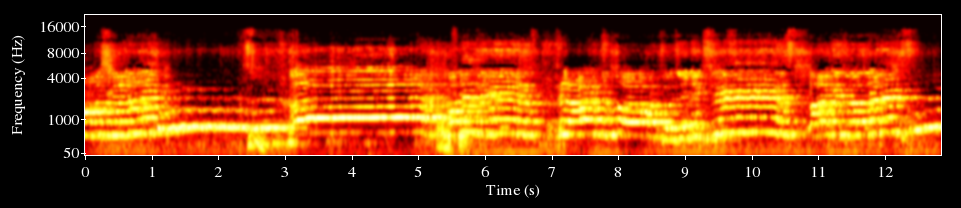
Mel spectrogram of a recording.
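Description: A schoolgirl singing solo, apparently unaccompanied, in a classroom, sustaining long high notes with short breaths between phrases; one note is held for about two seconds near the middle.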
